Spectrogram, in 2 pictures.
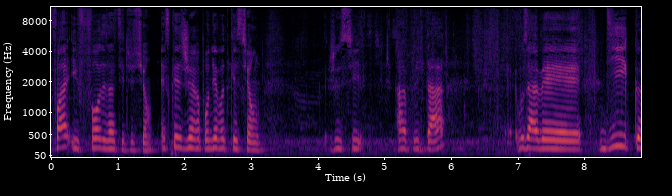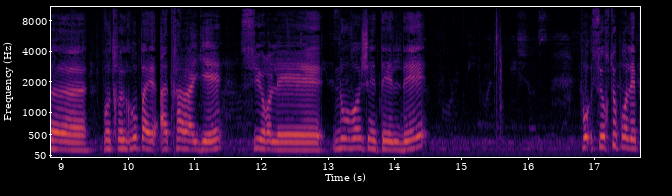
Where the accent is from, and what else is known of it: Bhutan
